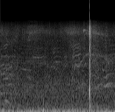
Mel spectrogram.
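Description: A single sharp crack of a practice sword striking, near the end, over a steady low rumble.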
